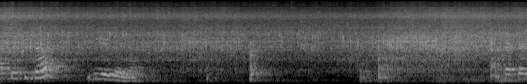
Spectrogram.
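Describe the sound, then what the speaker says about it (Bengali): Chopped onion frying in hot oil in a wok, a steady close sizzle with a few scraping stirs and clinks throughout, no talking. "তেল গরম হয়ে গেছে, এবার আমি পেঁয়াজ কুচিটা দিয়ে দেব।"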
